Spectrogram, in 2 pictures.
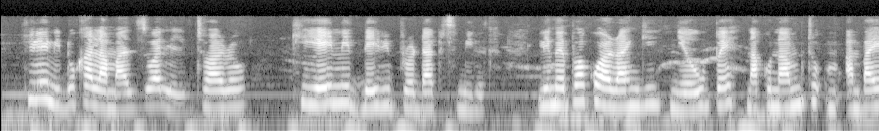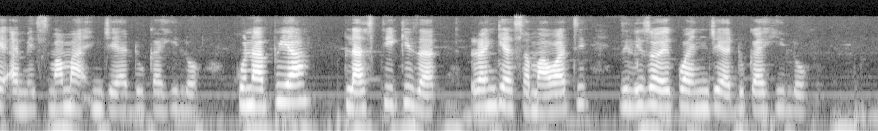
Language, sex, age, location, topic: Swahili, female, 18-24, Kisumu, finance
